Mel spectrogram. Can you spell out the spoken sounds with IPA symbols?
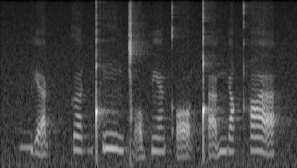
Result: bʲ a̰ kː ɐ ǃʼ ĩ ɡ͡ǀ ɔ̰ pʲ ã kʼ ɔ̰ ǃʼ a̰ mʲ a qʰ a

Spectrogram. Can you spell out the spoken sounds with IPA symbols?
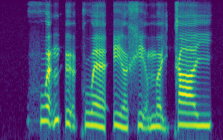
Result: h w ə̰˧˥ n ʔ ɨ̰˧˨ ə̯ k w ɛ˧˩ ʔ i˧˩ ə̯ x ḭ˧˨ ə̯ m ə̰ː˧˨ j k a˧ j

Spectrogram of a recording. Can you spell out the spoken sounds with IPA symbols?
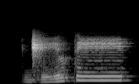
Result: d͡ʒ iː˨˦ l t iː˦

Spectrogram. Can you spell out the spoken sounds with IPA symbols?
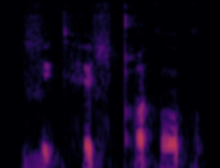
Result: ɮ e k h ɛ ɬ qʼ ɔ k ɔ k

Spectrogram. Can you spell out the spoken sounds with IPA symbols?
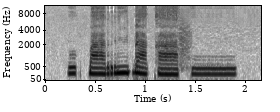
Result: ʊ˨ k͡p a˨ r ĩ˦ ɗ a˨ k aː˨ f uː˦

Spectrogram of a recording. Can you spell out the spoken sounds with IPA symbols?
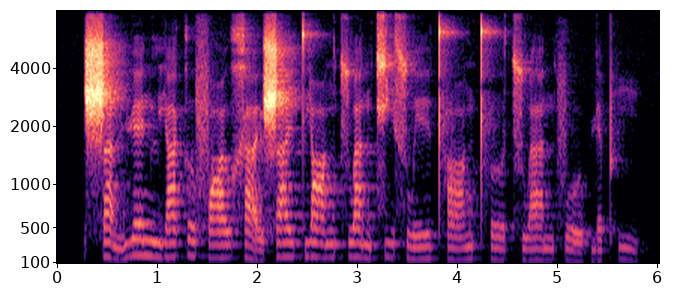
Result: ʂ a̰˨˩ n ɥ ɛ˥˩ n l j ä˧˥ k ɤ˧ f ɑ˧˥ ʊ̯ x a̰˨˩ ɪ̯ ʂ a˥˧ ɪ̯ t̪ j ɑ˥˧ ŋ t͡s w a˥˩ n t͡ɕ i˥ s w e˧˥ ɪ̯ t̪ʰ ɑ˧˥ ŋ t̪ʰ ɤ˧˥ t͡s w a˧˥ n f o̰˨˩ ʊ̯ p ɥ ɛ˦ pʰ i˥˩

